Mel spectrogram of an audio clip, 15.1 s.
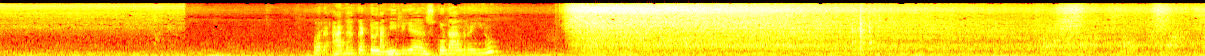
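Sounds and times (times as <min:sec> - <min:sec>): water hissing in hot pan: 0:00.0 - 0:02.3, 0:07.0 - 0:15.0.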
